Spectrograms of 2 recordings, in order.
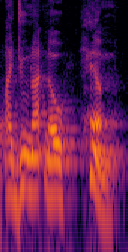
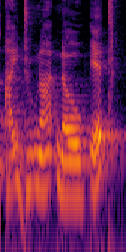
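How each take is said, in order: First: Slow, deliberate weight on "him"; stress on HIM. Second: End-stress on "it", slow and loud. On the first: Preacher corrects the variant reading of Peter's denial, stress on HIM. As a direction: land firmly on "him" as the correction. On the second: Preacher tests the variant reading on Peter's denial, stress on IT. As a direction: lean on "it" as the wrong word. Contrasts misreading "it" with "him. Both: Acted.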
